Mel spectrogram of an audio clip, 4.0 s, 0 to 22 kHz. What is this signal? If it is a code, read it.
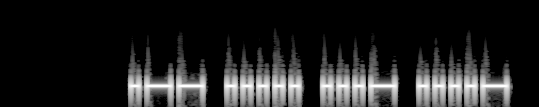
Morse code, heard as a keyed tone, about 20 wpm, 700 Hz. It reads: W5V4
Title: Four Challenging Letter-Number Combinations 20wpm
